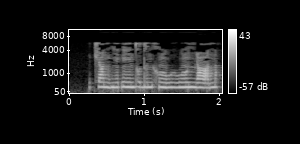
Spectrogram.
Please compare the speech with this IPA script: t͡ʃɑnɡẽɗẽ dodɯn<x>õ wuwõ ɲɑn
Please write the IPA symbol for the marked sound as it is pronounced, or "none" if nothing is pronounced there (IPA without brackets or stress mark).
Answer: x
